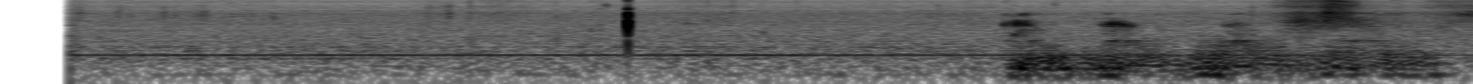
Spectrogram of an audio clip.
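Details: Norwegian Forest Cat grooming a female Bengal cat named Jazzi for the first time indoors, two cats that often quarrel; after a quiet stretch, low grumbling, bleating noises come in short uneven bursts near the end, with a faint steady hum behind.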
